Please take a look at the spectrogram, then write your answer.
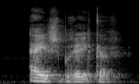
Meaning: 1. icebreaker (shipping) 2. icebreaker (introduction) 3. pioneer
- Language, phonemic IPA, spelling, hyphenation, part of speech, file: Dutch, /ˈɛi̯sˌbreːkər/, ijsbreker, ijs‧bre‧ker, noun, Nl-ijsbreker.ogg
